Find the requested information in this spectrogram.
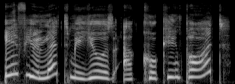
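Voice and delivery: high, coaxing tortoise voice; sly tortoise. Acted. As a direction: tempt them sweetly. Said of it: "said the tortoise".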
